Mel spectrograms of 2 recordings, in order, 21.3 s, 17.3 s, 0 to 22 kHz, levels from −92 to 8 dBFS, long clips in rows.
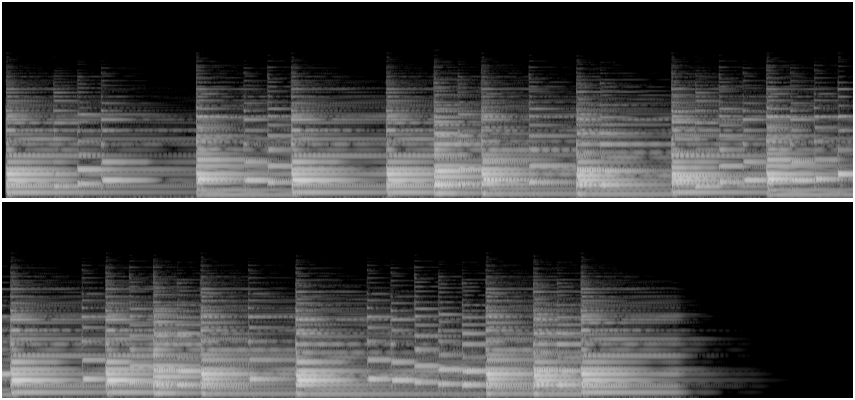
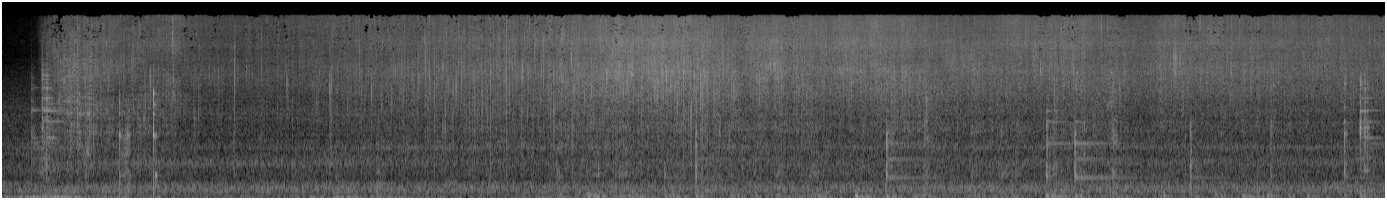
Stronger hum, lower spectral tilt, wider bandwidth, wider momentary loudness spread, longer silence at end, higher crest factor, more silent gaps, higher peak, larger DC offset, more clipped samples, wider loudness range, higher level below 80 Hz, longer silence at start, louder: neither; first, -10 dB/octave vs 0.5 dB/octave; second, 4.9 kHz vs 17 kHz; about the same, 11 LU vs 12 LU; first, 2.1 s vs 0 s; second, 16 dB vs 30 dB; neither; about the same, -4 dBFS vs -2 dBFS; neither; neither; second, 3 LU vs 9 LU; first, -48 dBFS vs -54 dBFS; about the same, 0.05 s vs 0 s; first, -19 LUFS vs -29 LUFS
